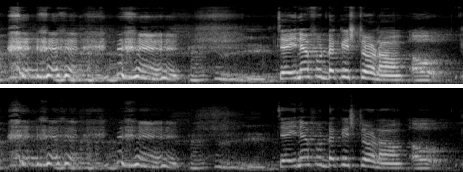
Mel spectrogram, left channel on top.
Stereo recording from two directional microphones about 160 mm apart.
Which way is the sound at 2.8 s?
10° left (ahead or behind).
